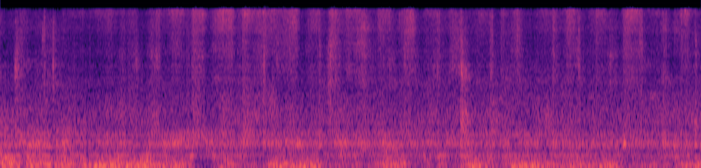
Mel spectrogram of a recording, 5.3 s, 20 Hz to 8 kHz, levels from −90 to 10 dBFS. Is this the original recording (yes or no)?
no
